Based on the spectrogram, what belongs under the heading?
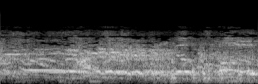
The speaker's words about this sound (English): Why don't you look where you're going? Get those horses of yours untangled. Why, we could all have been killed.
